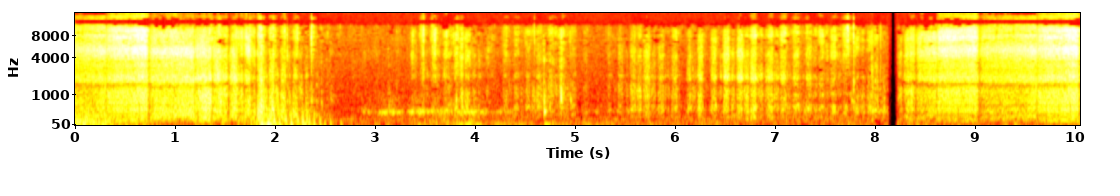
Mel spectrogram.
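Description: Faint rustling and scratching of a European hedgehog foraging through leaf litter and ground plants, as many small irregular clicks, with a brief dropout about eight seconds in.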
